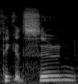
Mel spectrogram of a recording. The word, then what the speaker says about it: Sun: Soon Zhu said, I think it's Soon. Is it Sun or Soon? I know it's spelled Sun, but I think it's pronounced Soon.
